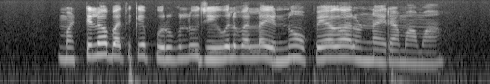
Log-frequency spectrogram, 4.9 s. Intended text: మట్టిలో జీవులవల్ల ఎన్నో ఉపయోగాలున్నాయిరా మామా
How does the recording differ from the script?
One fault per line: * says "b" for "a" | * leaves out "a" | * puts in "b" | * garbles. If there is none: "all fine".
* puts in "బతికే పురుగులు"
